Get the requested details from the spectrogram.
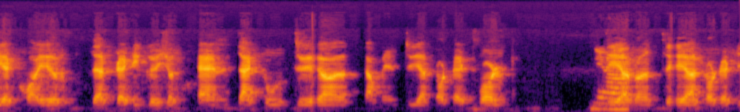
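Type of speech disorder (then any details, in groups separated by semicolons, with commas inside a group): Electrolarynx speech; laryngectomy for throat cancer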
